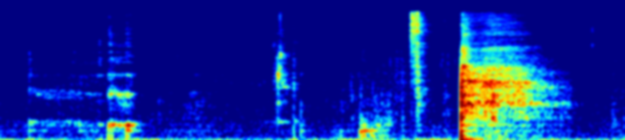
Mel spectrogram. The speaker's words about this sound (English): That right there, what I just drank, is a High Noon Sun Sip vodka and soda. They're delicious. They are delicious. I got my draft top, took off the top. They're so good. So if you hear me, that's my High Noon.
